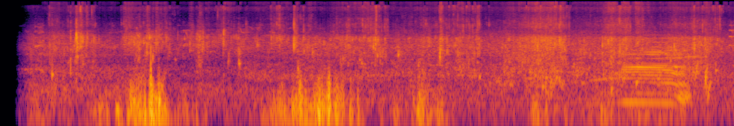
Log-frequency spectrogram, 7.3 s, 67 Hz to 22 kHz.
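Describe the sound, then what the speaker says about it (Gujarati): The Bhogavo river runs in flood after days of rain and a dam overflow. Water rushes steadily with broadband noise and heavy wind buffeting, swelling in two loud surges near the start and middle. "ભોગાવા નદી 2 કાંઠે જ આવવા માંડી ભાઈ"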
